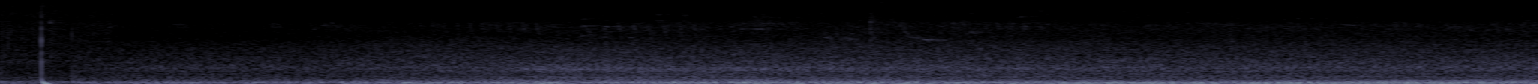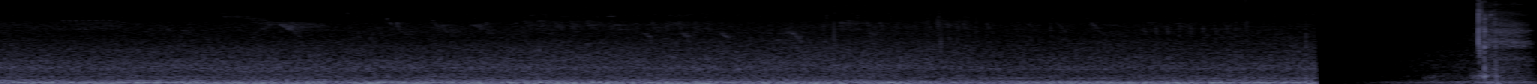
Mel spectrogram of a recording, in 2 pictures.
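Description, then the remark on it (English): A steady low rumble of traffic from the surrounding roads fills the background, with faint, scattered birdsong chirping from trees in the foreground, in Queen's Park, a park in the centre of the city; no one speaks. “Now, what we've got there is the cars in the background with the birds in the trees in the foreground because the whole park is surrounded by roads and residential and commercial and it's right in the center of the city”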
